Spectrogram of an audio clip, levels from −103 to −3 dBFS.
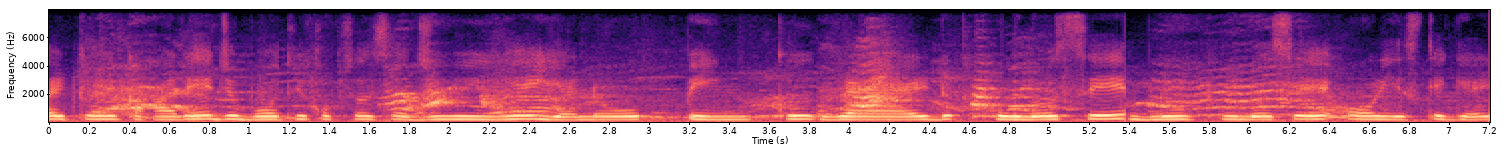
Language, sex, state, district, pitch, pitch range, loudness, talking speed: Hindi, female, Bihar, Gaya, 225 Hz, 215-235 Hz, -14 LUFS, 185 wpm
